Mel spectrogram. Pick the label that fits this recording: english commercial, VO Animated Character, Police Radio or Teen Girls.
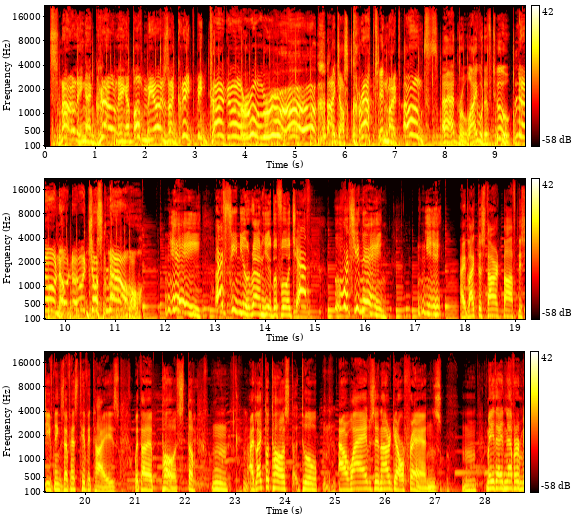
VO Animated Character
